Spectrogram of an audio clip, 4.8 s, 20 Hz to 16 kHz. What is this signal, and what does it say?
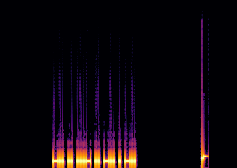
Morse code, heard as a keyed tone, about 40 wpm, 700 Hz. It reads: DIVIDED
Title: ED Suffix - Top 100 Words with Base Words 40wpm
